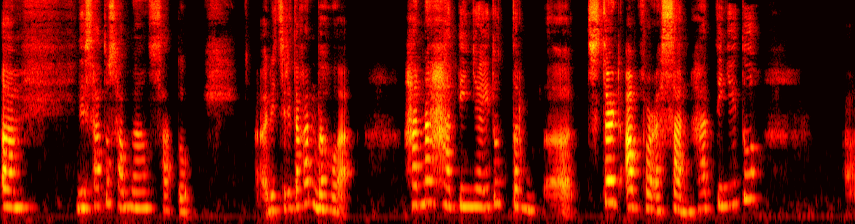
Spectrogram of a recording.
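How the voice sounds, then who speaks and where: An earnest woman preaches to a church, her voice sitting a little on the high side. She moves between two languages mid-thought and punctuates each point with a short affirming "ya". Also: measured pace, long pauses, fairly bright tone, poor audio. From Indonesia. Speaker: church speaker. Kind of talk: bilingual sermon sharing.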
